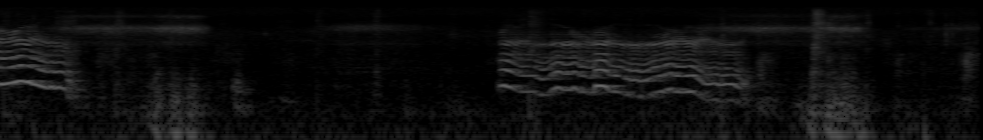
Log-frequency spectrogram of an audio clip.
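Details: Boxer puppies at day ten of nursing: one short falling squeal opens, then a quiet stretch, then a longer wavering whine lasting about two seconds, followed by soft low scuffling.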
